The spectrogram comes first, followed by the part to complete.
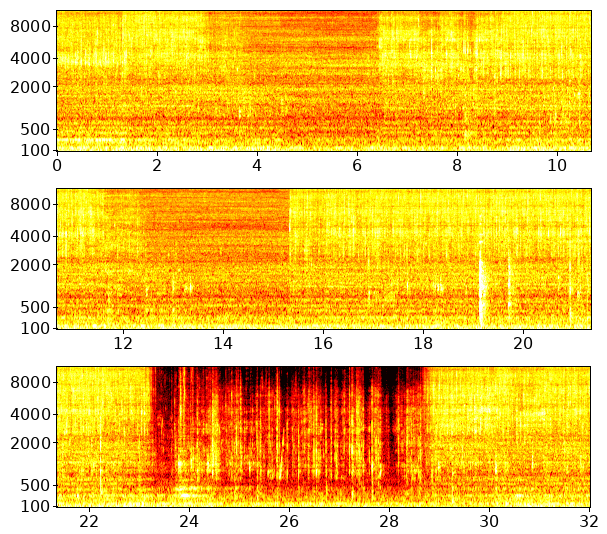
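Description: Kitchen tap running into a stainless steel sink, the water sound shifting in level as a measuring cup is held under the stream and filled with cool water. A single sharp clink comes about two-thirds of the way through, and the water is quieter for several seconds near the end.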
